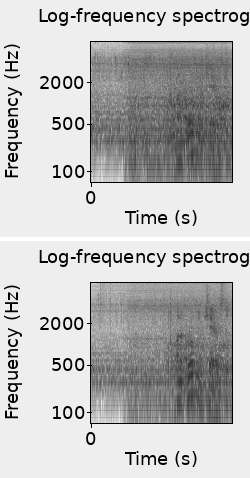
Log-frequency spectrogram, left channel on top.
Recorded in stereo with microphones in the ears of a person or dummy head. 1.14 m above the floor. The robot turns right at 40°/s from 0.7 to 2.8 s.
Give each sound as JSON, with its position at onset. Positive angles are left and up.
{"t": 1.7, "sound": "a man speaking", "azimuth_deg": 180, "distance_m": 0.9}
